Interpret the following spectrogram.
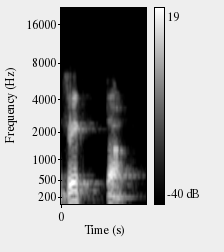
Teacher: वेक को लंबा खींच टर को छोटा करेंगे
